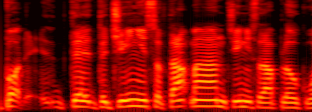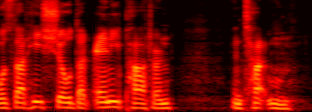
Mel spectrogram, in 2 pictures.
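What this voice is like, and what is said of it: Irish accent. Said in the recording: “that's an awful mangling in my Irish accent”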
